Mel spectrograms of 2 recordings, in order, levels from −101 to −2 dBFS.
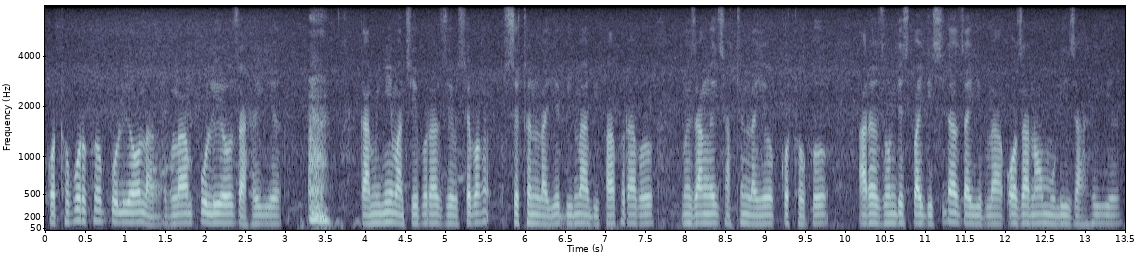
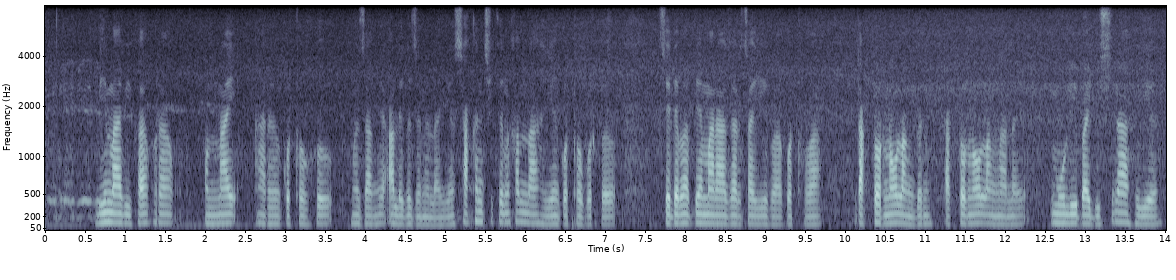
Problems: none marked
